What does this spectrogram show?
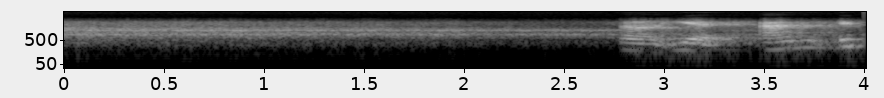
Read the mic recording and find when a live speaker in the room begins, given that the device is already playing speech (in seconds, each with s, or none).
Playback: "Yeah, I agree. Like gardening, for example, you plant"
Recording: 2.8 s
